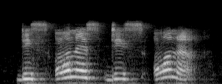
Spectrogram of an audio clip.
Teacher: Dishonest and dishonor. The H is silent. It's like saying honest, yeah, and honor.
